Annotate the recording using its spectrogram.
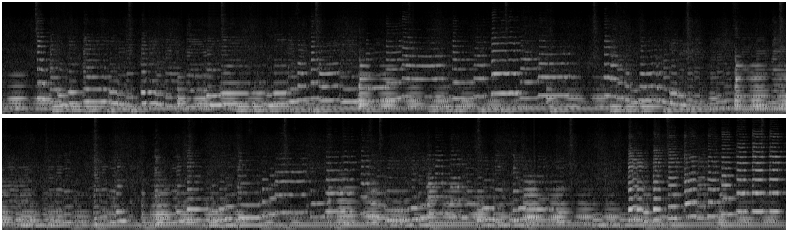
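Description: Tenor saxophone improvising a jazz solo in flowing runs over piano comping, walking double bass and drums keeping time on the cymbals, played by a live jazz quintet.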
